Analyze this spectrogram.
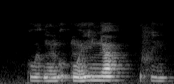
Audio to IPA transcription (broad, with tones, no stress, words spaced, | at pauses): kʷeː˨ɡʷɛ̃˨ ɡʷi˧ kʷã˨ɣiː˧ɲã˧ | fi˨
